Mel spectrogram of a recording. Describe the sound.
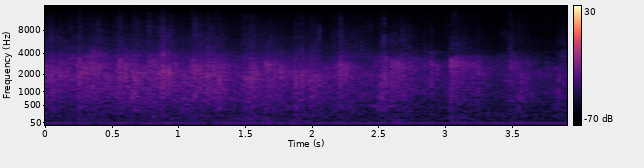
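Church audience applauding during a worship service, a faint but steady wash of many hands clapping together, without clear pauses.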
